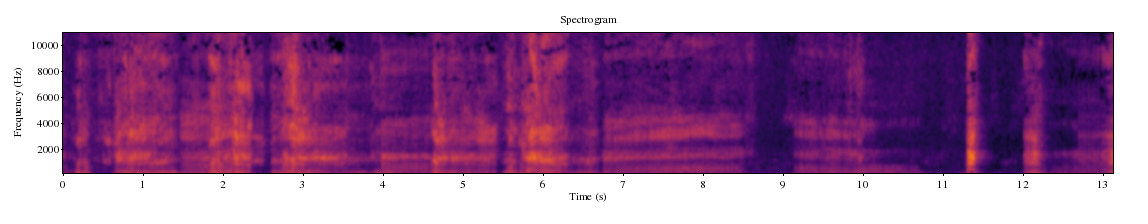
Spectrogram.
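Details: Jack Russell Terriers playing tug-of-war; a long, rumbling play growl rises and falls in continuous waves for about eight seconds, then quieter growling with a couple of sharp knocks or clicks near the end.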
